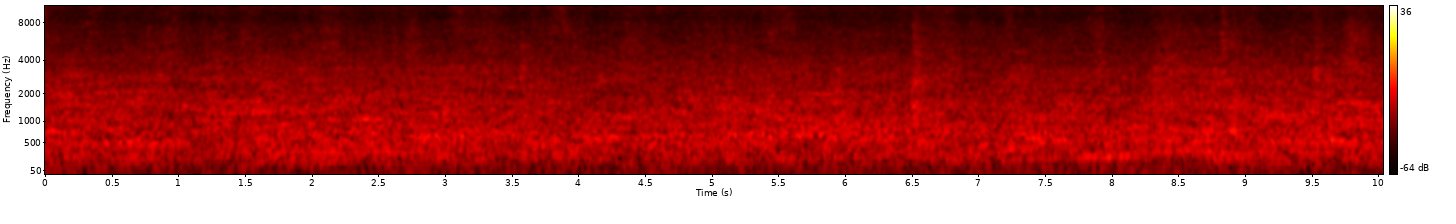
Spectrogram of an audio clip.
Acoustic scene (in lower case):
crowded indoor space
